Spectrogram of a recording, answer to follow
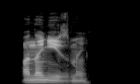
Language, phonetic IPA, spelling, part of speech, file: Russian, [ɐnɐˈnʲizmɨ], онанизмы, noun, Ru-онанизмы.ogg
- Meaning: nominative/accusative plural of онани́зм (onanízm)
